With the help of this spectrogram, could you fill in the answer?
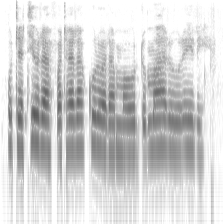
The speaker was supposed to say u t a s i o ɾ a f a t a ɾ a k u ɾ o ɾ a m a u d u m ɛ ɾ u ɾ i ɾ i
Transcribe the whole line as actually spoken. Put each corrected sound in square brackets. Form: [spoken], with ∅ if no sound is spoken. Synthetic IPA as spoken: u t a [t] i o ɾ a f a t a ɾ a k u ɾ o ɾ a m a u d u m [a] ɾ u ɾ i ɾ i

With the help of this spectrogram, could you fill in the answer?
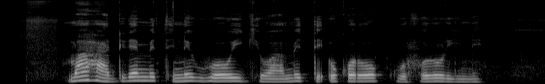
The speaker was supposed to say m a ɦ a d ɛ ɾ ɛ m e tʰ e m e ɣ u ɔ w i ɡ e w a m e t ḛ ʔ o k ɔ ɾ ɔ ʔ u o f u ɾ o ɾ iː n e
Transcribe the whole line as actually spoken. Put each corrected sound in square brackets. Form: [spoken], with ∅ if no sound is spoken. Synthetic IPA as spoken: m a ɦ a d [i] ɾ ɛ m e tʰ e [n] e ɣ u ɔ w i ɡ e w a m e t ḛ ʔ o k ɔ ɾ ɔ [k] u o f [o] ɾ o ɾ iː n e

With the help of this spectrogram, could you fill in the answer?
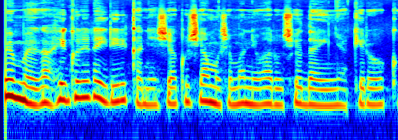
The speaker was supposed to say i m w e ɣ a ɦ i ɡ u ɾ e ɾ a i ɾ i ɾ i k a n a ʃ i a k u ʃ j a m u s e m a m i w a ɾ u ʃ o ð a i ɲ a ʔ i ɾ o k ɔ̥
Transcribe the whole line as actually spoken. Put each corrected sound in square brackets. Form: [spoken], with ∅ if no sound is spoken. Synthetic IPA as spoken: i m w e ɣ a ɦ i ɡ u ɾ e ɾ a i ɾ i ɾ i k a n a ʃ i a k u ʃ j a m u [ʃ] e m a [n] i w a ɾ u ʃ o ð a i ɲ a [k] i ɾ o k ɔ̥

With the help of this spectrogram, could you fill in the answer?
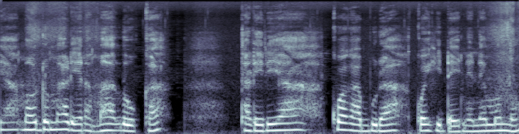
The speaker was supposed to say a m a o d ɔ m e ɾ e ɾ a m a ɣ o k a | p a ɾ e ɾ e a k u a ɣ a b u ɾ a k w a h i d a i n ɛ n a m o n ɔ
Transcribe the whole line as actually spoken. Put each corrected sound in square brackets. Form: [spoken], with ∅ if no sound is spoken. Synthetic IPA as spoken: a m a o d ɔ m [a] ɾ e ɾ a m a [ð] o k a | [t] a ɾ e ɾ e a k [w] a ɣ a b u ɾ a k w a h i d a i n ɛ n [ɛ] m o n ɔ

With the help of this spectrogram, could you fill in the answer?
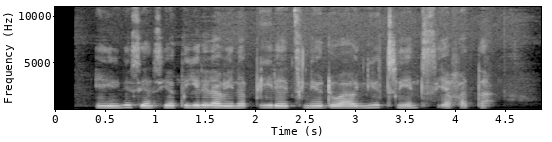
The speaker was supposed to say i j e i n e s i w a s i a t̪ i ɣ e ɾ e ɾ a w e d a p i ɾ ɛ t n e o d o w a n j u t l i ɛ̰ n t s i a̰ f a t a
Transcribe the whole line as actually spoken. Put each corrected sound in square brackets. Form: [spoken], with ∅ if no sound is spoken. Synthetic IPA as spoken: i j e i n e s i [∅] a s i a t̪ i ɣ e ɾ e ɾ a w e [n] a p i ɾ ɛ t n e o d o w a n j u t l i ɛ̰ n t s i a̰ f a t a

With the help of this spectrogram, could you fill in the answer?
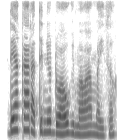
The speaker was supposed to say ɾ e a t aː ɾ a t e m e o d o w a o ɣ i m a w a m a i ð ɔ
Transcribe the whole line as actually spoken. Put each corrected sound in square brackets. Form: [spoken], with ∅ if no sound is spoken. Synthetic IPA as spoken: ɾ e a [k] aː ɾ a t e [n] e o d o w a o ɣ i m a w a m a i ð ɔ

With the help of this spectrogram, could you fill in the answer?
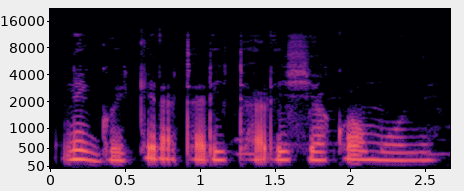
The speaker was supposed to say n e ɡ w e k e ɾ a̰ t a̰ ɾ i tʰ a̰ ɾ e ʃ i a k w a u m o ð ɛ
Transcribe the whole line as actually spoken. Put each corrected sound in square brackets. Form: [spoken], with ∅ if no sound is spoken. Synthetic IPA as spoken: n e ɡ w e k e ɾ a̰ t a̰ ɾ i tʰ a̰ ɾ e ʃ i a k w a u m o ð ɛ

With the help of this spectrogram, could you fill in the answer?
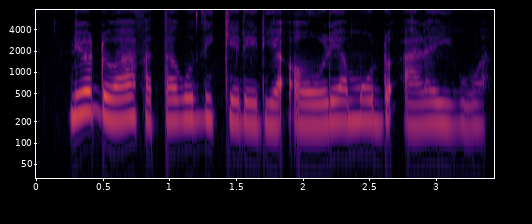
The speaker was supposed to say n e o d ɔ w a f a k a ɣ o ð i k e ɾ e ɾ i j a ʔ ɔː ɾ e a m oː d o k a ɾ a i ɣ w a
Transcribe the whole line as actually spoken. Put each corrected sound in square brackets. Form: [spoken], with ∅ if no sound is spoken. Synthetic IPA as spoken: n e o d [o] w a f a [t] a ɣ o ð i k e ɾ e ɾ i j a ʔ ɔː ɾ e a m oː d o [ʔ] a ɾ a i ɣ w a

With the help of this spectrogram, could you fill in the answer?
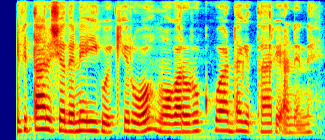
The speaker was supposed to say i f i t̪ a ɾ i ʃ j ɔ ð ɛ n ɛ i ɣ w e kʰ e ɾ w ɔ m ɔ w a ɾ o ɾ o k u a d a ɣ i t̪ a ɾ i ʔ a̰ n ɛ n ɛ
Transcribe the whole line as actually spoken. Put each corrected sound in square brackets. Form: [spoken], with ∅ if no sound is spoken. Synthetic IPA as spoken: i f i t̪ a ɾ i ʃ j ɔ ð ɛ n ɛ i ɣ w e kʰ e ɾ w ɔ m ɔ [ɣ] a ɾ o ɾ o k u a d a ɣ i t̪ a ɾ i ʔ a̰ n ɛ n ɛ

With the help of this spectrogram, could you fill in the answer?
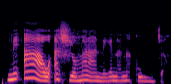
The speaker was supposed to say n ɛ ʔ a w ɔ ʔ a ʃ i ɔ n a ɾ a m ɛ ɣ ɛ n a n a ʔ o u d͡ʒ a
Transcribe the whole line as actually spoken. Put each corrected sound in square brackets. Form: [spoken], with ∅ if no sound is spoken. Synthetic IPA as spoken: n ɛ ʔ a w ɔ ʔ a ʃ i ɔ [m] a ɾ a [n] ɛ ɣ ɛ n a n a [k] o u d͡ʒ a

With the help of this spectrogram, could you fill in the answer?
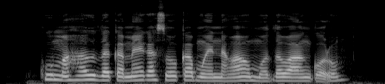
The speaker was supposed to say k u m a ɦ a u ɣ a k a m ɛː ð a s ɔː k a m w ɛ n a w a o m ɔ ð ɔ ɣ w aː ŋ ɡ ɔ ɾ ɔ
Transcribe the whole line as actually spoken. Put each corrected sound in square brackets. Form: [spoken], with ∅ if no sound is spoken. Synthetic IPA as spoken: k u m a ɦ a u [ð] a k a m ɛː [ɣ] a s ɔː k a m w ɛ n a w a o m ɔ ð ɔ [∅] w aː ŋ ɡ ɔ ɾ ɔ

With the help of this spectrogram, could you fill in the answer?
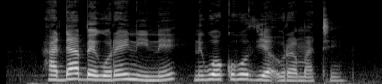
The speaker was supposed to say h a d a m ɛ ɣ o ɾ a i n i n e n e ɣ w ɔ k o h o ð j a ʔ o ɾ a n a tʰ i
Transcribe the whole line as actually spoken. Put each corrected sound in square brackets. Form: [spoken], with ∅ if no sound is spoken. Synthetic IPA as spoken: h a d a [b] ɛ ɣ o ɾ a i n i n e n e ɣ w ɔ k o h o ð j a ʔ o ɾ a [m] a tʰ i

